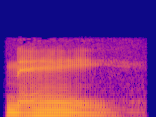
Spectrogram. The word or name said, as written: Neagh, Lough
